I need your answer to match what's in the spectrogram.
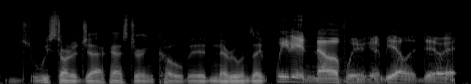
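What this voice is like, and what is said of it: Throat-straining impression of another person. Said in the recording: “My perfect impression of Steve-O that really rips my throat in half.”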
